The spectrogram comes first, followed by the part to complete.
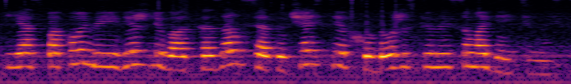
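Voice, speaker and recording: A female text-to-speech robot voice reading autobiographical notes in an even, mechanical way. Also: sits high, moderate pace, roomy sound, distant mic, slight background noise, low-quality recording.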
